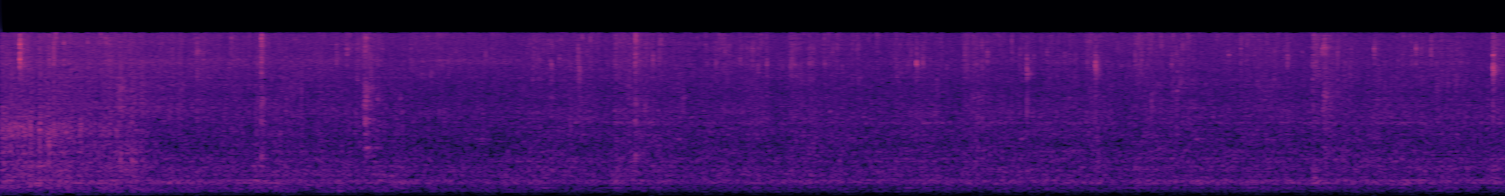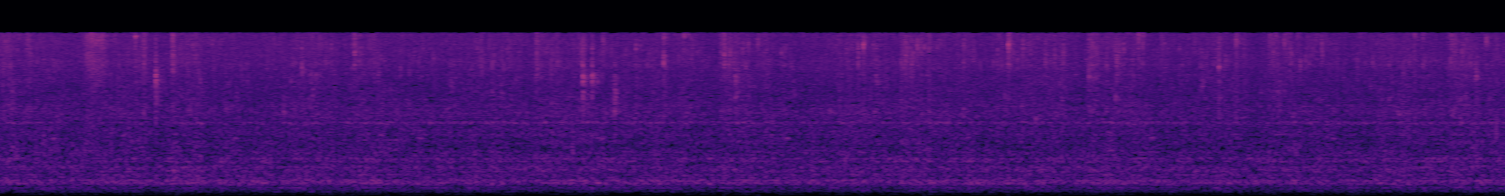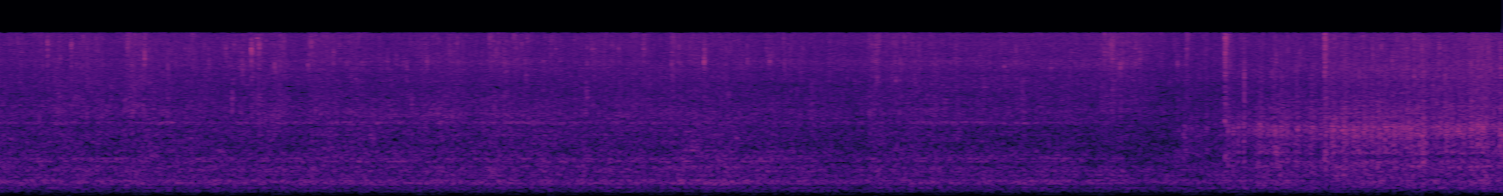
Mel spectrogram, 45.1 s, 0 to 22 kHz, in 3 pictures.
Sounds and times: dishwasher working 0.0 - 4.1
dishwasher working 42.0 - 45.1

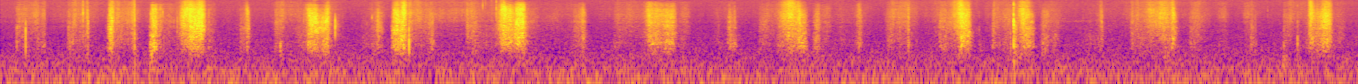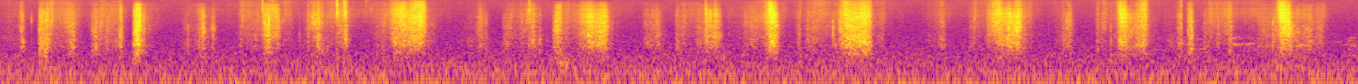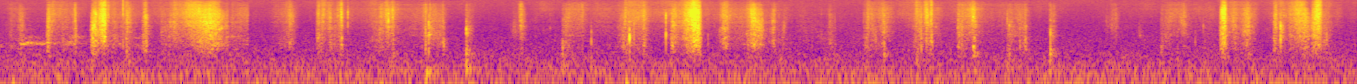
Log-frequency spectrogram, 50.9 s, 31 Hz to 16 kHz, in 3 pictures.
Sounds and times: Shuffling on carpet 0.0 - 50.9

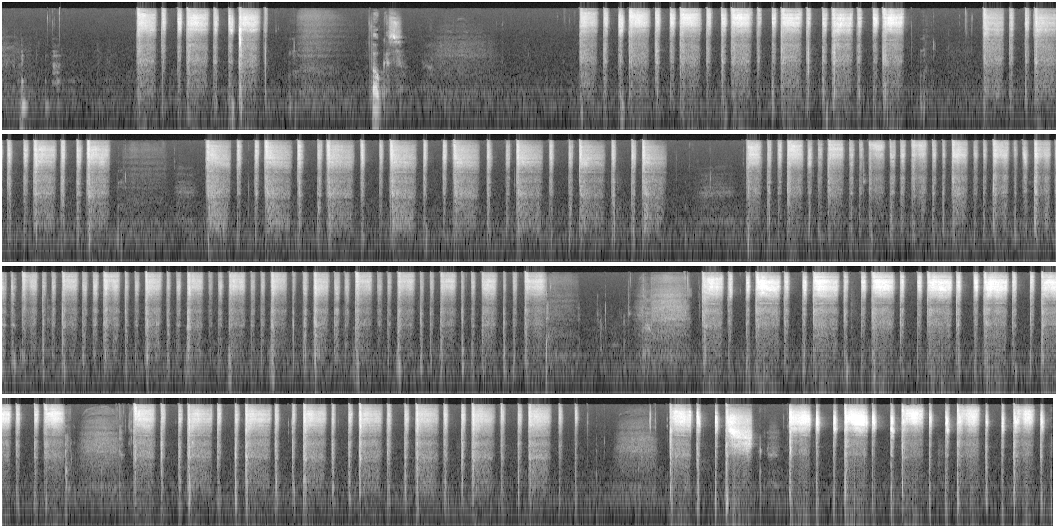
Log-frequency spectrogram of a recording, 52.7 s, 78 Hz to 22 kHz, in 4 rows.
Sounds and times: hi-hat 1.6 - 3.4
hi-hat 7.2 - 11.4
hi-hat 12.1 - 14.6
hi-hat 15.7 - 21.5
hi-hat 22.4 - 33.2
hi-hat 34.9 - 40.4
hi-hat 41.1 - 46.8
hi-hat 47.6 - 52.6

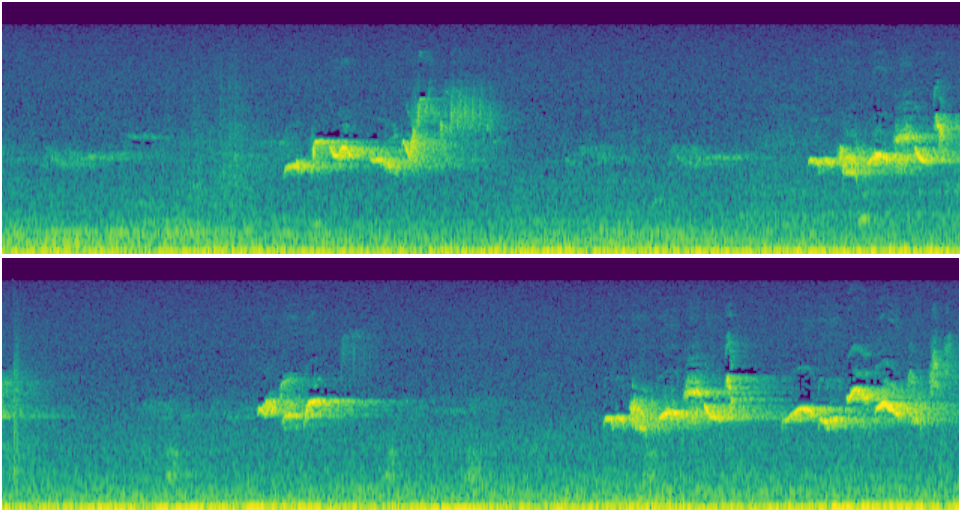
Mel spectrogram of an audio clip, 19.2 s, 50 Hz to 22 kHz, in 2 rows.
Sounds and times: blackbirds 0.0 - 19.1

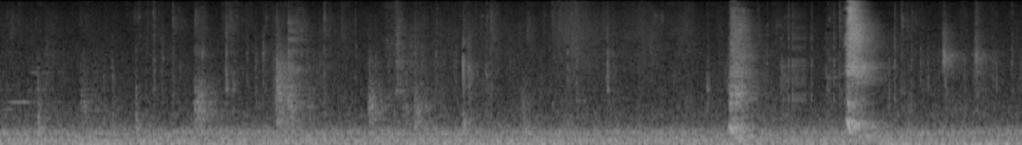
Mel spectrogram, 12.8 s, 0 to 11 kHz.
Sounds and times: ventilation system 0.0 - 12.7
computer keyboards and mouses 1.2 - 6.6
computer keyboards and mouses 11.1 - 12.7

